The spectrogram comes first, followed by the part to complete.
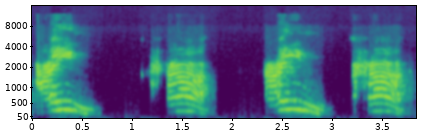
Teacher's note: প্রথমে যে কণ্ঠনালীর শুরু, এরপর মধ্যখান মানে হচ্ছে গলার একেবারে মধ্যখান। গলার মধ্যখান থেকে একটু শক্ত করে উচ্চারণ করব,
